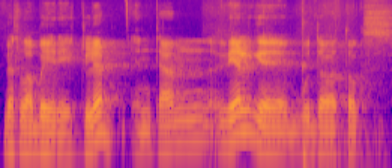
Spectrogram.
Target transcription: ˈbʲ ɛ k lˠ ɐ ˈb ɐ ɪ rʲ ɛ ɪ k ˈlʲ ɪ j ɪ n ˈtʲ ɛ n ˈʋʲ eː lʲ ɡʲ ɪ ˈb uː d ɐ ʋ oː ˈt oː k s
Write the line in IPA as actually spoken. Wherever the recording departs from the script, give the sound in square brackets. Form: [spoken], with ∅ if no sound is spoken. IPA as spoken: ˈbʲ ɛ [t] lˠ ɐ ˈb ɐ ɪ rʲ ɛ ɪ k ˈlʲ ɪ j ɪ n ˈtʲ ɛ n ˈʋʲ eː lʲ ɡʲ ɪ ˈb uː d ɐ ʋ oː ˈt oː k s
